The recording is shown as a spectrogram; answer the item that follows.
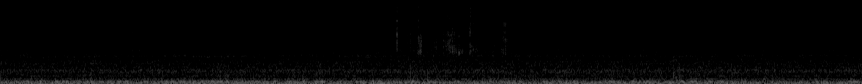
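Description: Faint low wind rumble on the microphone, with a few light clicks and scrapes of seashells being picked up and handled, most of them about four to five seconds in.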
